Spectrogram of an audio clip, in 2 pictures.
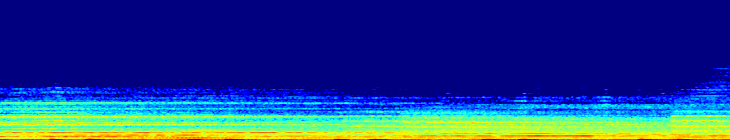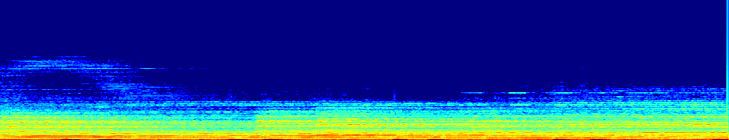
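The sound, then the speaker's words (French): A heartbeat sounds as low, muffled double thumps that repeat in a slow, steady rhythm throughout, over a faint soft hum. “Concentrez votre attention sur la région de votre cœur. Ressentez les battements.”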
